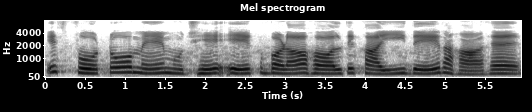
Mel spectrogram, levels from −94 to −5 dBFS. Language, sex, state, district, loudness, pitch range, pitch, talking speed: Hindi, female, Madhya Pradesh, Katni, -15 LUFS, 210-240 Hz, 225 Hz, 110 wpm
